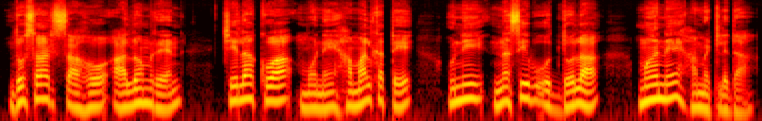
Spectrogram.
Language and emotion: Santali, neutral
